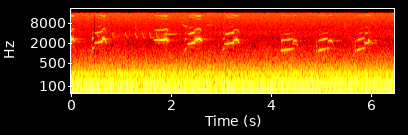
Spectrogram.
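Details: Young bald eagles at the Decorah North nest around 6:45 am, an adult delivering a fish; repeated thin, upslurred whistled calls and chatter roughly every second over constant low wind rumble.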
